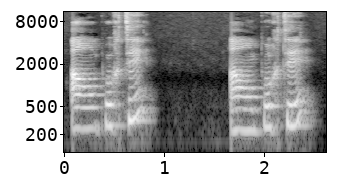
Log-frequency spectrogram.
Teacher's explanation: So you just up your voice at the end.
